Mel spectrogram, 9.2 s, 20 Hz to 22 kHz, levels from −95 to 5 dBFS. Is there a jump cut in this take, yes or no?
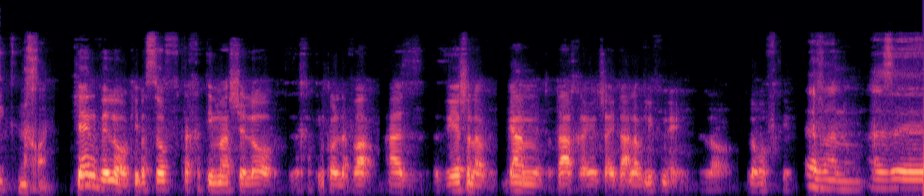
yes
